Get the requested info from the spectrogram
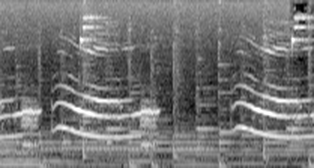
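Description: A cat meowing about every two seconds, each call sliding down in pitch and then levelling off, over background music.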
